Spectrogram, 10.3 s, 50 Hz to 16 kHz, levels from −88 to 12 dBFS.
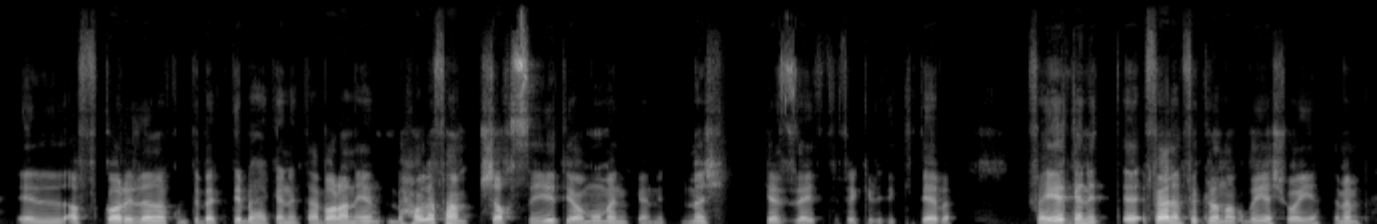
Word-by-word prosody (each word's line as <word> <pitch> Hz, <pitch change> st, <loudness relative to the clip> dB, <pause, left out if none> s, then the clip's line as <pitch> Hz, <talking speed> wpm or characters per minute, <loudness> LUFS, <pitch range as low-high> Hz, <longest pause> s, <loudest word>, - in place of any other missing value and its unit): الأفكار 135 Hz, +4 st, +1 dB
اللي 150 Hz, -1 st, +2 dB
أنا 150 Hz, 0 st, +4 dB
كُنت 130 Hz, -4 st, -13 dB
باكتبها 135 Hz, +1 st, -2 dB
كانت 120 Hz, 0 st, -7 dB
عبارة 130 Hz, +3 st, +4 dB
عن 125 Hz, -1 st, +1 dB
إيه، 150 Hz, +1 st, -3 dB
باحاول 220 Hz, -4 st, +1 dB
أفهم 205 Hz, -, +3 dB
شخصيّتي 150 Hz, +5 st, 0 dB
عمومًا 140 Hz, -1 st, -2 dB
كانت 120 Hz, -, -13 dB
ماشية 145 Hz, 0 st, -6 dB, 0.3 s
إزاي 130 Hz, +2 st, -3 dB
في 130 Hz, -, -35 dB
فكرة 135 Hz, -2 st, -14 dB
الكتابة، -, -, -3 dB, 0.6 s
فهي 220 Hz, -, +5 dB
كانت 215 Hz, -3 st, 0 dB, 0.2 s
آآ 155 Hz, -, +4 dB
فعلًا 195 Hz, +1 st, +8 dB
فكرة 195 Hz, +2 st, -1 dB
نقدية 155 Hz, 0 st, -3 dB
شوية، 160 Hz, +2 st, -5 dB
تمام، 145 Hz, +4 st, -5 dB
145 Hz, 155 wpm, -23 LUFS, 130-185 Hz, 0.6 s, فعلًا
